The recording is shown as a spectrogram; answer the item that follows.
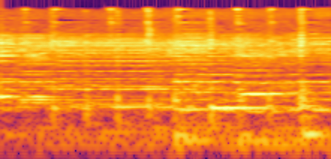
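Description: Ensemble of violins playing a melody together in held, bowed notes, accompanied by tabla whose deep bass-drum strokes come about once or twice a second.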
